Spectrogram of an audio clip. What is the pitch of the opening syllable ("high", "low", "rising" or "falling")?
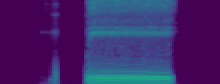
low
